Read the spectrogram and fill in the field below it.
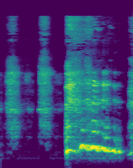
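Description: Two quick, noisy sniffs through a stuffy nose, followed by a longer, rough snorting breath with a hoarse, voiced edge, loud on the mic with no talking.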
